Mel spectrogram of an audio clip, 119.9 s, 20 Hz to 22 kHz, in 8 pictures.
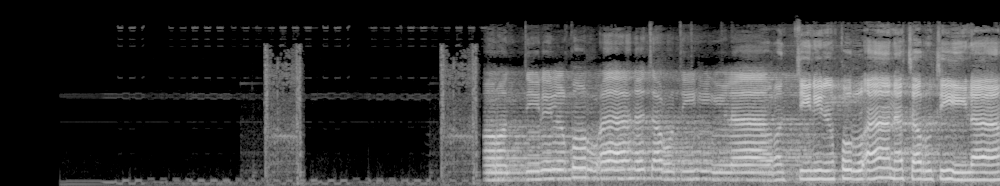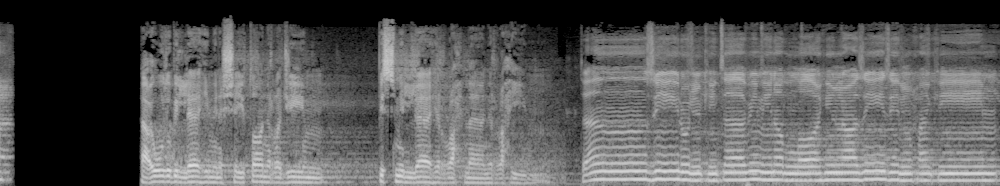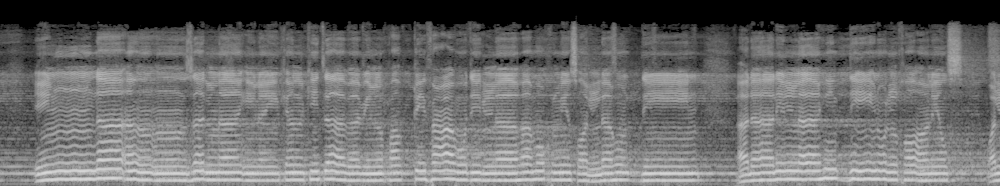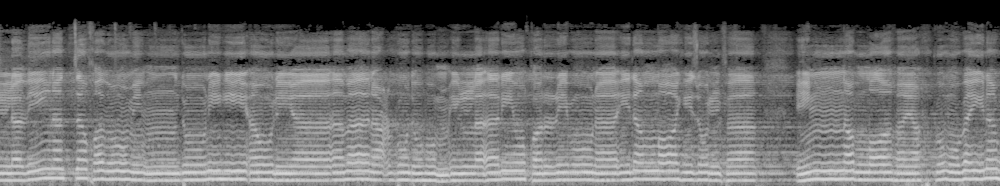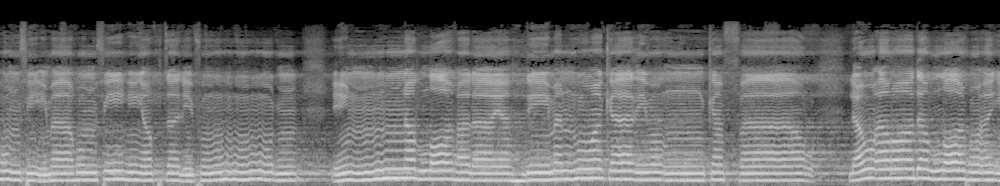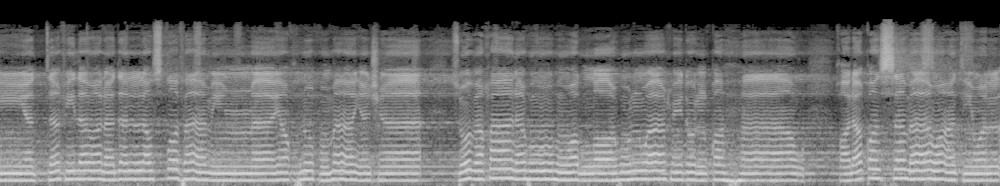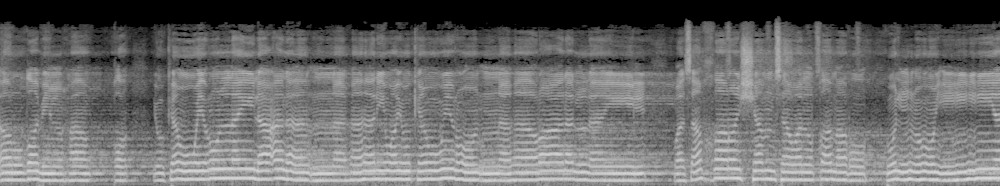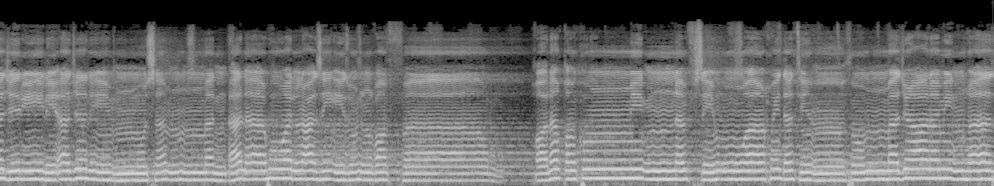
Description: Surah Az Zumar MP3 Recitation Raad Al Kurdi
